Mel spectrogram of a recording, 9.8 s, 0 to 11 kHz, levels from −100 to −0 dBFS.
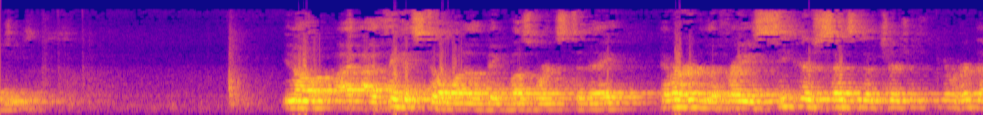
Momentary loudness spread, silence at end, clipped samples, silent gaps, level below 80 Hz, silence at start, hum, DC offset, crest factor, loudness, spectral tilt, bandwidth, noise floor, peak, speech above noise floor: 13 LU; 0 s; under 0.1%; none; -58 dBFS; 0 s; none; under 0.1%; 12 dB; -12 LUFS; -6 dB/octave; 8.4 kHz; -51 dBFS; 0 dBFS; 41 dB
